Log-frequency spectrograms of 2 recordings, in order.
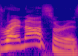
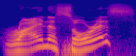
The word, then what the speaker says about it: rhinoceros: call it rhinosaurus well you pronounced the the the animal rhinoceros a rhinosaurus same thing D not the same thing where's my t-shirt on that one's correct and one's not it's not potato potato it's not rhinoceros rhinosaurus listen man whatever you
